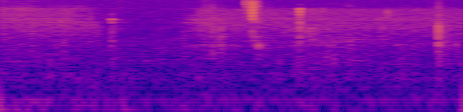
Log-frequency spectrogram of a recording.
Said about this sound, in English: I'm chewing my last bite of food here in case everyone can't tell.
